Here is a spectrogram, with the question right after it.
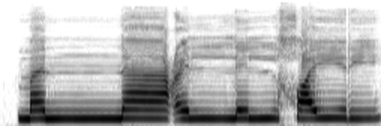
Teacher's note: لام حروف الادغام بغیر غنہ میں سے ہے تو ہم یہ تنوین کو لام میں ملا کے بغیر غنہ سے لیکن تشدید کے ساتھ یہ حکم کو ادا کریں گے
